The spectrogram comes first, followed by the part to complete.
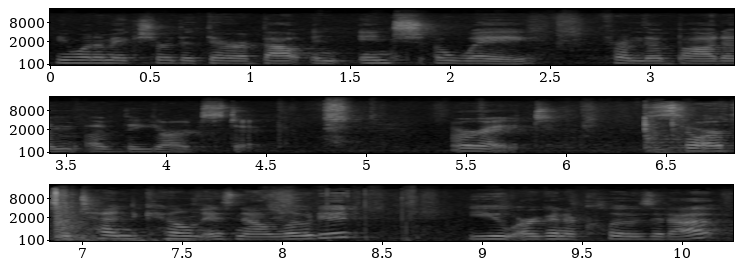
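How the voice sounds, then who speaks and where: A woman's voice: fairly low pitch, fairly even intonation, moderate pace, background noise. A woman giving a patient, step-by-step demonstration as an instructor, talking into the phone she films with. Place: kiln room. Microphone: phone held while filming.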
